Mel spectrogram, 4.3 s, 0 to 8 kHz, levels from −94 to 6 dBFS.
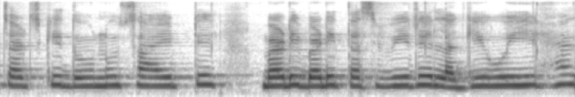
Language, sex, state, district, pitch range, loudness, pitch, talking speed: Hindi, female, Bihar, Saharsa, 240-255 Hz, -28 LUFS, 245 Hz, 125 wpm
